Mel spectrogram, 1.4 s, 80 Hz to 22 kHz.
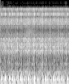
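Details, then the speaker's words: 2009 Ducati 848 after fuel pump hose repair, held at raised revs to check for fuel leaks: firm, even, lumpy beat with no misses or knocks; healthy and steady, no leaks seen. "so let's see if maybe if we build up some RPMs if we can uh get a leak to spring up here"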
